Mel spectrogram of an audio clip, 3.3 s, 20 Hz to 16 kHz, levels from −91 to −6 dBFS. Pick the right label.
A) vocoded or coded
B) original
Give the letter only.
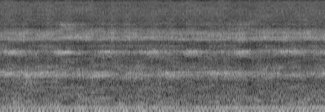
A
